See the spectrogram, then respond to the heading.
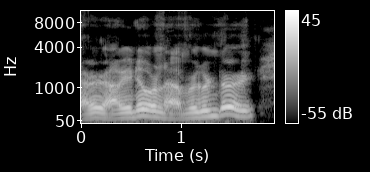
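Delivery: very deep, slow-motion drawl. Retelling a cashier-like stranger's greeting: imitating a very deep slow voice. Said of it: "me trying to imitate it".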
